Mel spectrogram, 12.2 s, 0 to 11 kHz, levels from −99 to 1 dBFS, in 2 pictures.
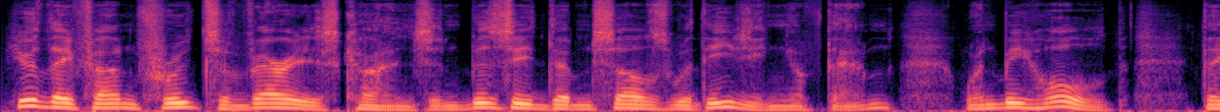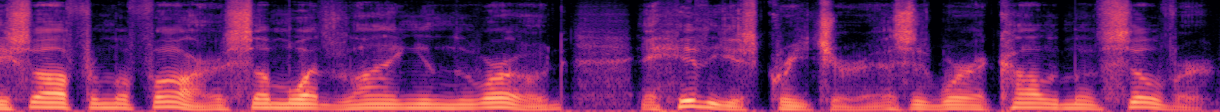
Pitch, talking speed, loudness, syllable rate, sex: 110 Hz, 170 wpm, -18 LUFS, 4.7 syllables/s, male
